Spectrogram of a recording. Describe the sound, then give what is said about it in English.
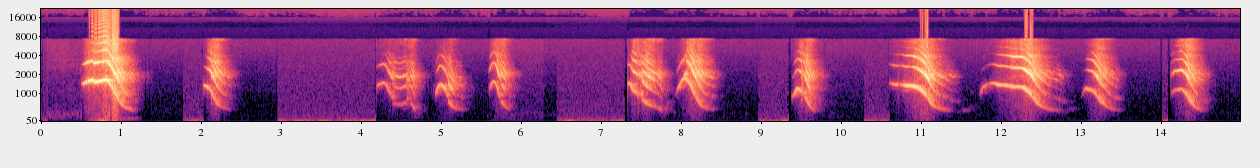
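About a dozen short, soft, nasal mews, each a quick falling whine, come one after another with brief gaps between them. They are a few easy imitation cow calls blown on a game call to start a calling sequence, with no talking. “And so a lot of times, you know, when first start, it just starts with, you know, a few easy cow sounds.”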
